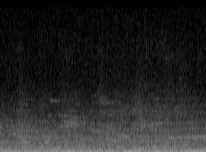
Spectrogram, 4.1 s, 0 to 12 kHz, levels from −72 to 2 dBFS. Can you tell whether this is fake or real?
real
